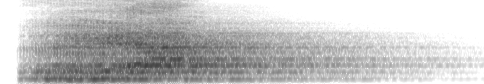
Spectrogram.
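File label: Throw Grenade Corpus Venus Male, en; Warframe; Battle Barks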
